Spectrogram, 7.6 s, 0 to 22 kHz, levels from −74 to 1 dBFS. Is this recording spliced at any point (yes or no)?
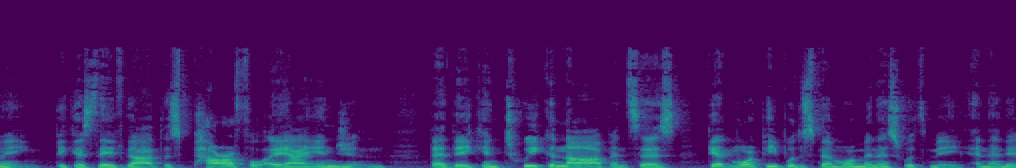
no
